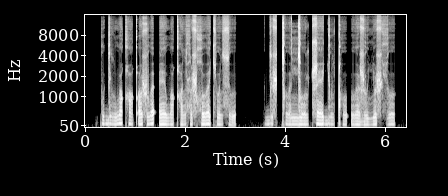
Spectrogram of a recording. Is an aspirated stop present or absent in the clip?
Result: present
